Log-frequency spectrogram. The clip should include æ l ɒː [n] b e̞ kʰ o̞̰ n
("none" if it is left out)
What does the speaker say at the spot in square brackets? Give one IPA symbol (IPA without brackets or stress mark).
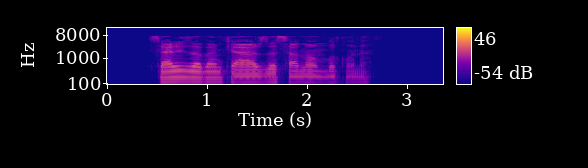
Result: m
